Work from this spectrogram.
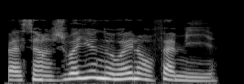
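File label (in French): "Passez un Joyeux Noël en famille", French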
